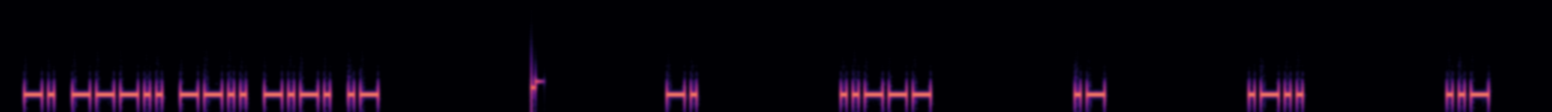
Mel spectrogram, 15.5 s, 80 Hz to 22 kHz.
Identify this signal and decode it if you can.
Morse code, heard as a keyed tone, about 20 wpm, spaced as for 9 wpm, 700 Hz. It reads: N8ZCA N2ALU
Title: USA Call Signs - 5 Characters - 8x Character Spacing - 20wpm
